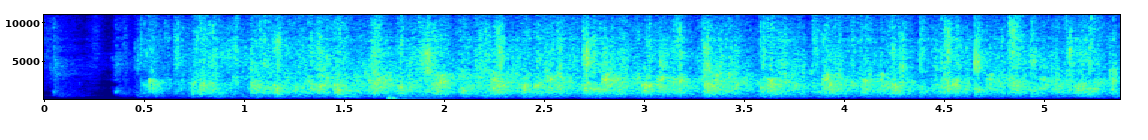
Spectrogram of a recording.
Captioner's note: audience applauding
